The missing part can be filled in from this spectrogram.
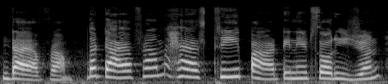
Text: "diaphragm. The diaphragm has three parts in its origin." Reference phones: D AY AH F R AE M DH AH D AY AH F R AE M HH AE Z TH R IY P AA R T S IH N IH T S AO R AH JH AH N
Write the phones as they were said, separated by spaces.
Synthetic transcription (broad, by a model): D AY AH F R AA M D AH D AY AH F R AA M HH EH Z T R IY P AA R T IH N IH T S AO R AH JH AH N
